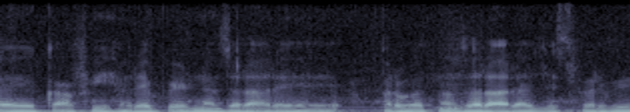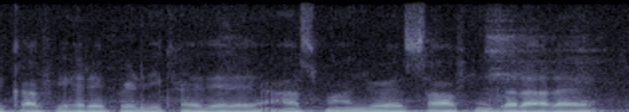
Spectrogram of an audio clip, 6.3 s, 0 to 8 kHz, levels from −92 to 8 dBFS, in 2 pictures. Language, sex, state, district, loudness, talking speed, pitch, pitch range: Hindi, male, Chhattisgarh, Balrampur, -32 LUFS, 275 wpm, 95 Hz, 95-100 Hz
